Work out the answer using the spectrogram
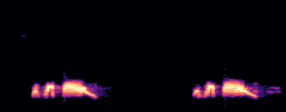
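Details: Spotted dove call meant to stimulate other doves to call: two identical phrases about two and a half seconds apart, two brief notes leading into a long, buzzy coo that drops at the end.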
